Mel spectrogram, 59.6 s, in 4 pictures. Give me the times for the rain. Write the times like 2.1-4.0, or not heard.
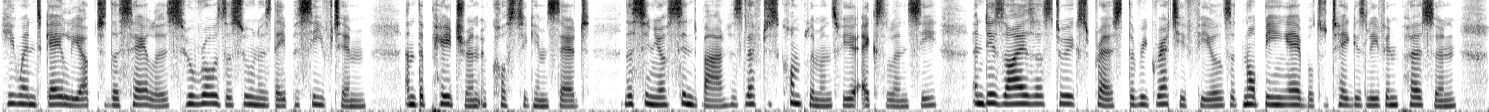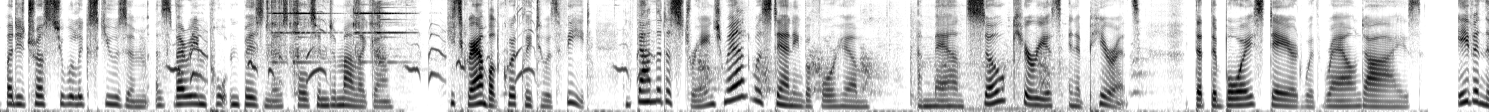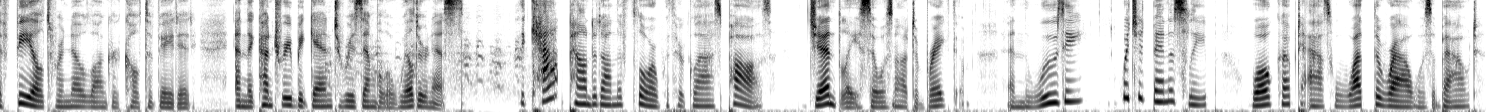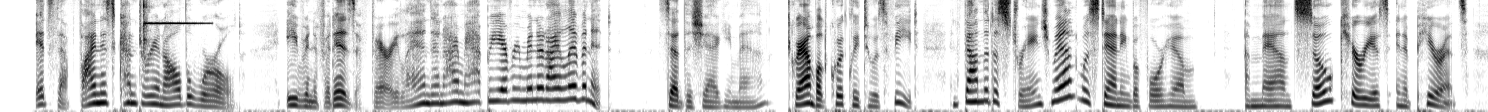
not heard.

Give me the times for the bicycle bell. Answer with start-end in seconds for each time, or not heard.
17.6-19.0, 46.1-46.7.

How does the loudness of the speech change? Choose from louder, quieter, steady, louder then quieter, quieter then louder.
steady.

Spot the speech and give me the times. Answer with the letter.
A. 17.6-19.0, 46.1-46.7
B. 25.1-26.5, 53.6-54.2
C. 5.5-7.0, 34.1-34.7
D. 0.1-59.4
D.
